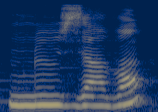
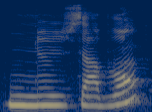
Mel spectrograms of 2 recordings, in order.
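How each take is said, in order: The two takes are said the same way.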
